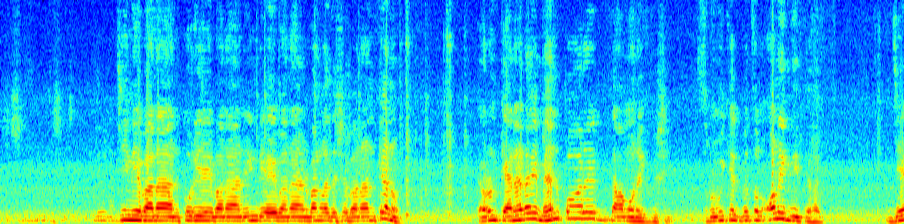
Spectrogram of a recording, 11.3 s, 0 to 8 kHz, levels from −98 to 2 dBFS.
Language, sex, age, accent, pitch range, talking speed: Bengali, male, 60-79, native, 130-180 Hz, 100 wpm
